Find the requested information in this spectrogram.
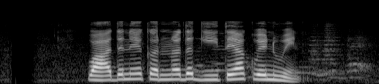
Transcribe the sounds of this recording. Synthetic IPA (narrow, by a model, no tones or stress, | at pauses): ʋaːd̪ənejəkəɾənəd̪əɡiːt̪əjakʋenuʋen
